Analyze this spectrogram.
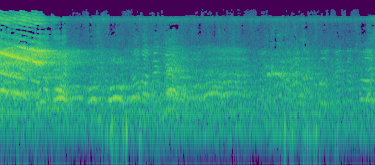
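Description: Football players shout to each other far off across an open outdoor pitch.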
